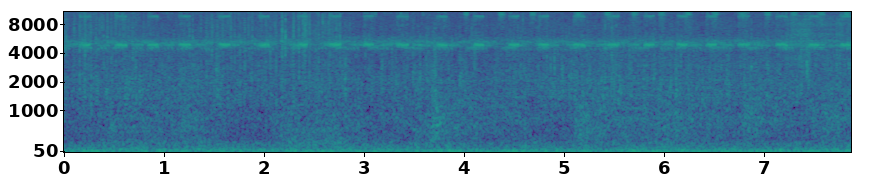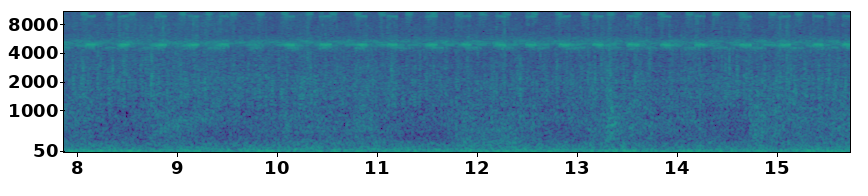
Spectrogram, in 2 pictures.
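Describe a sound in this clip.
A column of fire roars with a deep, steady rumble.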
